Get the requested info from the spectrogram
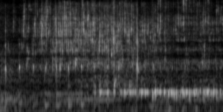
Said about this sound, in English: Oh, that's a good sound, isn't it? It pours into the glass as a medium-bodied red. Holding it up to the light, the color could be described as garnet.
